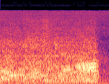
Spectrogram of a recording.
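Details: Dysarthria from cerebral palsy present since birth in an adult man whose speech is hard to understand and who uses a text-to-speech computer; apparently his own natural speech.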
